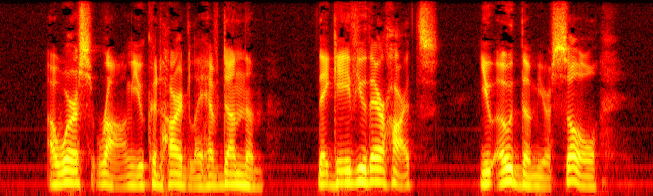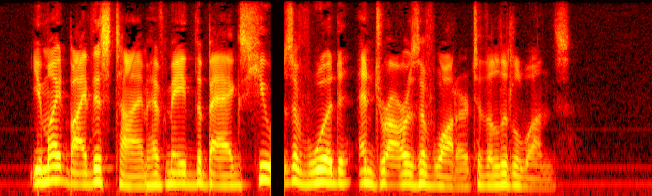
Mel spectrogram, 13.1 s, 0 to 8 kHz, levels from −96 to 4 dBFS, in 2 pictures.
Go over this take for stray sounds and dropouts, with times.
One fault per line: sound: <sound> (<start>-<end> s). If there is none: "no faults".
sound: dropout (9.2-9.4 s)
